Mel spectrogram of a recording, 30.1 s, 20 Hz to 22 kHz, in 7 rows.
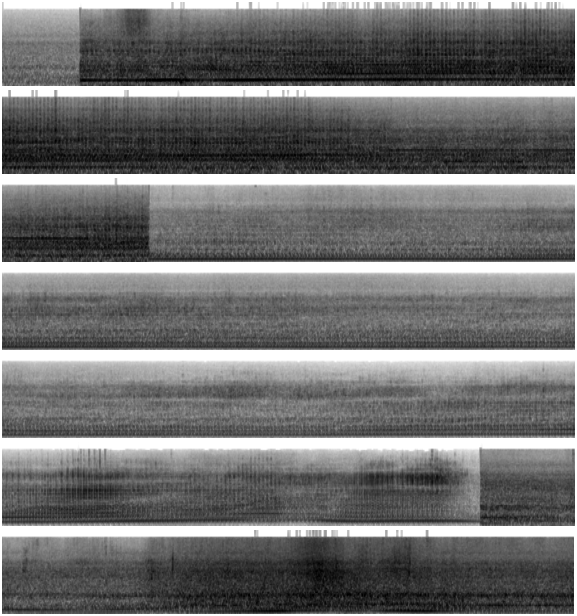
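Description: Land Rover Discovery 1's V8 engine driving under load across a few cut-together takes. The sound changes abruptly twice: a steady drone, then revs that climb in pitch about two-thirds of the way through, and revs rising and falling near the end.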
